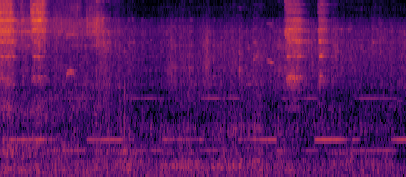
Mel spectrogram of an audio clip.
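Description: Passenger coaches of a train rolling past on steel rails: a steady rumble of wheels on track, with short high wheel squeals recurring every second or so and a few metallic clanks.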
